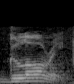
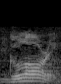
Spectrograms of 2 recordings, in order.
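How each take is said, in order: No difference in how they are said.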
